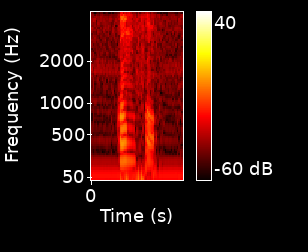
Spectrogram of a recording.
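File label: "gongfu", Chinese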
